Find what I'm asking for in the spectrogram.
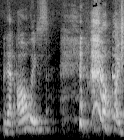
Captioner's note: both women laughing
